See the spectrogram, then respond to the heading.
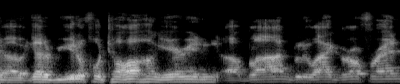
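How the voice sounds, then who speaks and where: This man's voice sits at a medium pitch and carries vocal fry. He talks at a moderate pace. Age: 60s. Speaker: wrestling manager. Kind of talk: casual interview.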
